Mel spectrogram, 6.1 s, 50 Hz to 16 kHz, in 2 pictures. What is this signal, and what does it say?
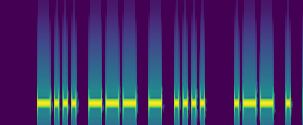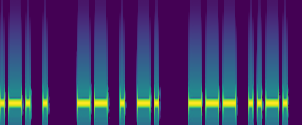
Morse code, heard as a keyed tone, about 28 wpm, 700 Hz. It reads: BOTH WERE MEN OF
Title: Sentences from Top 1000 Words - Review Part 3 - 28wpm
